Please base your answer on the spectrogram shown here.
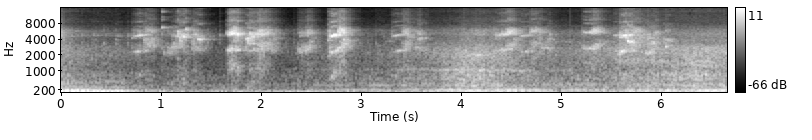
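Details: Pet lovebird giving ngekek chatter: a few sharp, squeaky bursts early on, then looser high twittering phrases, with a noticeable low droning hum throughout.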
